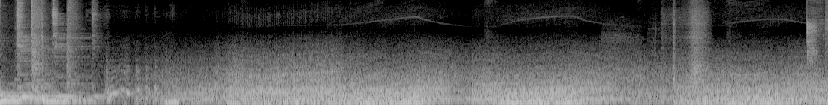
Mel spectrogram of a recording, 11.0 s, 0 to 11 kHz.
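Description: A truck rumbles along in Euro Truck Simulator 2 with a low, steady engine drone. Sharp air-brake hisses come near the start and again later, and a faint high tone drifts over the top, with no voices.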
